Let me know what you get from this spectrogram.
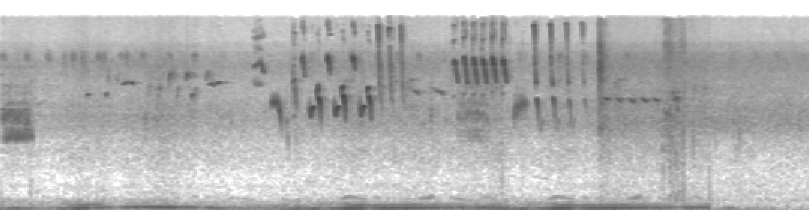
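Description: Small birds chirping, with a fast high trill in the middle, over a low rumble that cuts off abruptly about seven seconds in.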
